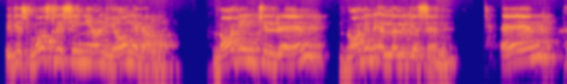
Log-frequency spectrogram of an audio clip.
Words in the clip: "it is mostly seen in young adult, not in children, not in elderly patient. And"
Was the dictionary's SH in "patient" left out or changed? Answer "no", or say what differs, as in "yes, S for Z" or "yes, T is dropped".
yes, S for SH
